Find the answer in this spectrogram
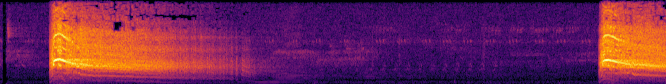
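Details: Two strident, harsh screams from an eagle hunting in flight, about five and a half seconds apart, each a hoarse falling cry that fades over roughly two seconds, separated by complete quiet.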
